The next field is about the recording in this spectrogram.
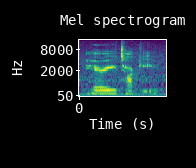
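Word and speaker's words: haritaki: third eye um that's something to look into it's spelled h-a-r-i-t-a-k e Harry Taki um there's all kinds of ways to shift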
